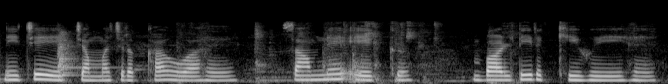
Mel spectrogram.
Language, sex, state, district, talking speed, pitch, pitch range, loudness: Hindi, female, Uttar Pradesh, Lucknow, 110 wpm, 200 Hz, 190-210 Hz, -18 LUFS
